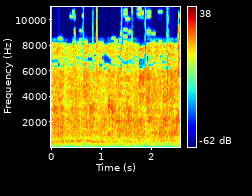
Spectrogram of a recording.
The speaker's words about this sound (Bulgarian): Честито на всички, още веднъж аплодисмент за тях.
